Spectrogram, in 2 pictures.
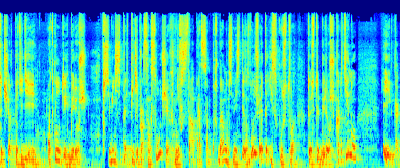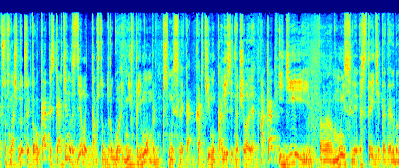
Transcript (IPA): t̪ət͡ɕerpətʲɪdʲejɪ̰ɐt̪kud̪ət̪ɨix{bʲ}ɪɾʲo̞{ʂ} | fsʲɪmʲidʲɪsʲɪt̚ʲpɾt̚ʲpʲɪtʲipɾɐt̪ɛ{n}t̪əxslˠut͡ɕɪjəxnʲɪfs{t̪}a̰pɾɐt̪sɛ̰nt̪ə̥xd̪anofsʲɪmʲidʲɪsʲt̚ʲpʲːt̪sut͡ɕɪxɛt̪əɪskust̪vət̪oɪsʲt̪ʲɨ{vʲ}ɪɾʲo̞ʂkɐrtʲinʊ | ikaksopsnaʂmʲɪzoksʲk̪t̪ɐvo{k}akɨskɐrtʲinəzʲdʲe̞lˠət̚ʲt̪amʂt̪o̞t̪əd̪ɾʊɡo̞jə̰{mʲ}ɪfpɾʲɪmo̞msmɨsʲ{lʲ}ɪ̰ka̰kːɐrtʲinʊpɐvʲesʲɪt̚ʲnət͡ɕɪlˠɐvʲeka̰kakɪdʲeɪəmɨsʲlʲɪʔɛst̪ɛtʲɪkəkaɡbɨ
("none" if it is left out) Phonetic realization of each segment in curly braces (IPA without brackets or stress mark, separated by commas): bʲ, ʂ, n, t̪, bʲ, k, nʲ, lʲ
